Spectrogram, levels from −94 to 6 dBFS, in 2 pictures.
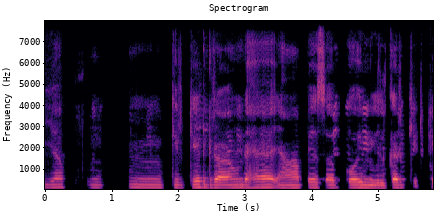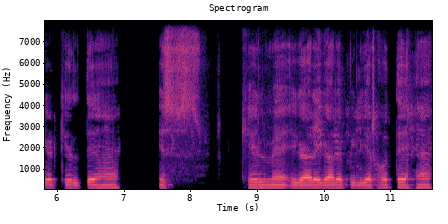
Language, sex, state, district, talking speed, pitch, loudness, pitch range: Hindi, male, Bihar, Jahanabad, 110 wpm, 130 Hz, -31 LUFS, 125-135 Hz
